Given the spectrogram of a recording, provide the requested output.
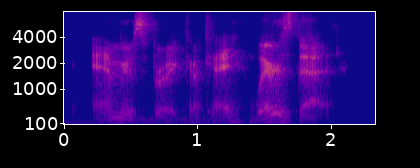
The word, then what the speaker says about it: Amherstburg: Is that how you pronounce that too? Amherstburg. Amherstburg.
